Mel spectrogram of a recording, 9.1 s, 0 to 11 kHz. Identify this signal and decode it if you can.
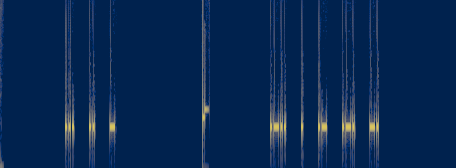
Morse code, heard as a keyed tone, about 36 wpm, spaced as for 20 wpm, 700 Hz. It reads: SIT LEARN
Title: 3x Character Spacing - Top 500 Words - 35wpm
